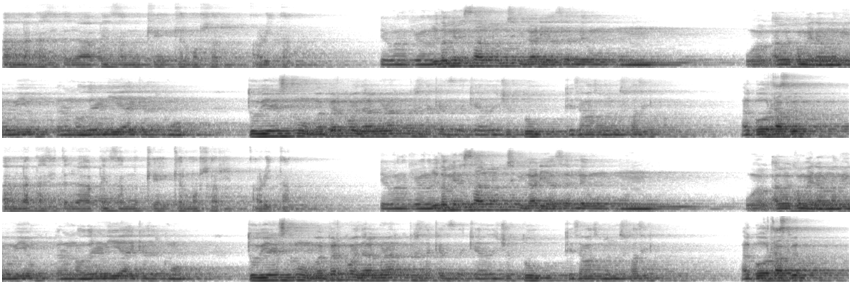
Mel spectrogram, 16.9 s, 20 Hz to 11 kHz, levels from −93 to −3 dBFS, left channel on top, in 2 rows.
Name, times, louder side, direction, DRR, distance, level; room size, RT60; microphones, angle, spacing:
voice 1, 0.0-2.9 16.1-16.4, equal, 80° right, 2 dB, 2.3 m, -36 dB
voice 2, 3.8-6.5 7.4-10.3 10.9-15.0 15.9-16.4, equal, 25° right, 3 dB, 1.6 m, -26 dB
18.5 x 16.5 x 9.0 m, 2.5 s
head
